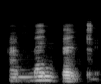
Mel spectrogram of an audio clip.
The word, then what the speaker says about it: amendment: Of course pronunciation wise there are three distinct sounds starts with ishwa sound that upside down e and then another disting sound is mend again bend which is the primary stress of this word and lastly meant which is a sound. Okay. So the final syllable is meant which is also unstressed. So the the stressed syllable is meant the second syllable. So you say as amendment again amendment.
